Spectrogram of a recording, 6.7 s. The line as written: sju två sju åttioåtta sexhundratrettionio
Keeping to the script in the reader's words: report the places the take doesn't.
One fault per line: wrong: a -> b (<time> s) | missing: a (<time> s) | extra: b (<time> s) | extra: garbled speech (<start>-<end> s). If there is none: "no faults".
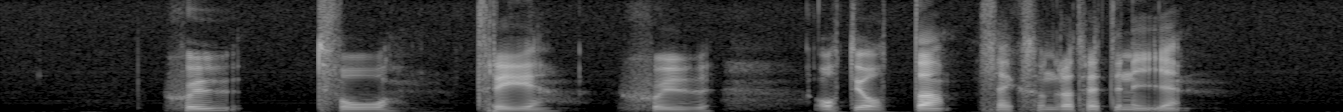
extra: tre (2.4 s)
